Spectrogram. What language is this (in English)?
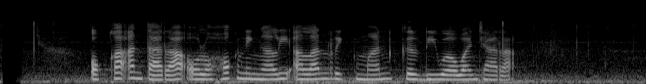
Sundanese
